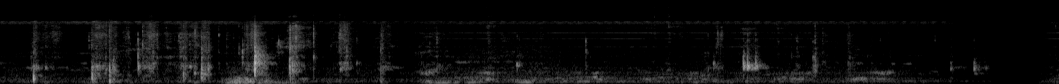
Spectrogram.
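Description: Hands mixing and kneading wet flour bait dough in a plastic bowl, with water poured in bit by bit: irregular soft taps, clicks and squelches, busiest in the first few seconds and sparser after.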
